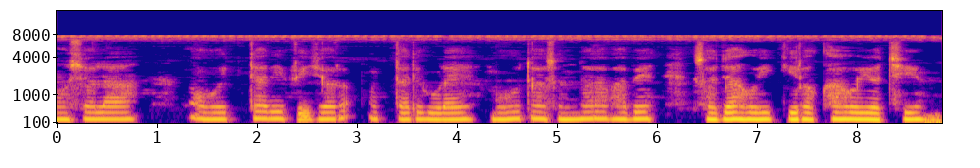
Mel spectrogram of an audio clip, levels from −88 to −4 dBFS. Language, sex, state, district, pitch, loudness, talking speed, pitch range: Odia, male, Odisha, Sambalpur, 175 Hz, -15 LUFS, 75 wpm, 170-180 Hz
